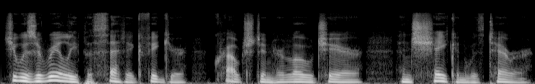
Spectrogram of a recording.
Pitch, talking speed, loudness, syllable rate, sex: 115 Hz, 170 wpm, -17 LUFS, 5.0 syllables/s, male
